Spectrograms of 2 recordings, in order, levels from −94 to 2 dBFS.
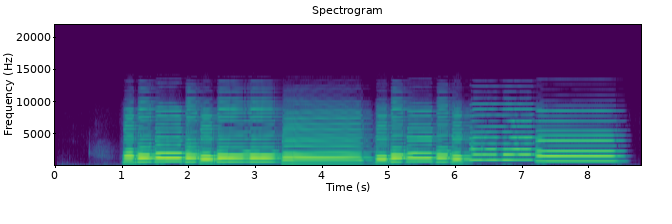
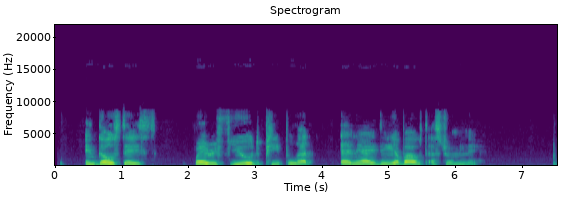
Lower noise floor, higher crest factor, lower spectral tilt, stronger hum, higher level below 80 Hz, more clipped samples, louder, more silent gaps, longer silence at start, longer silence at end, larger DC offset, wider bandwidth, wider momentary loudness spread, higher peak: second, -69 dBFS vs -76 dBFS; about the same, 14 dB vs 18 dB; second, 3 dB/octave vs -5 dB/octave; neither; first, -62 dBFS vs -70 dBFS; neither; first, -18 LUFS vs -22 LUFS; neither; first, 1 s vs 0.45 s; first, 0.25 s vs 0.05 s; neither; first, 12 kHz vs 8.6 kHz; second, 8 LU vs 15 LU; about the same, -6 dBFS vs -6 dBFS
